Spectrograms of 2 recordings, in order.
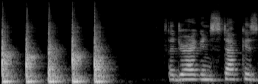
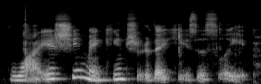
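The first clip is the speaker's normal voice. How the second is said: usual speaking voice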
